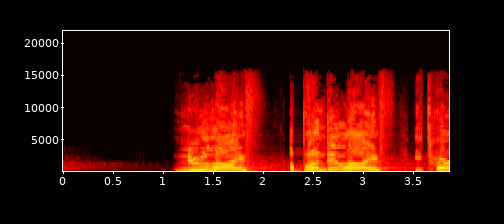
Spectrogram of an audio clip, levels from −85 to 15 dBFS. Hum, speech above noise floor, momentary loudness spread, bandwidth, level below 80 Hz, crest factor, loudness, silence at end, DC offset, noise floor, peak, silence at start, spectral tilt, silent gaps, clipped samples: none; 50 dB; 13 LU; 16 kHz; -64 dBFS; 16 dB; -19 LUFS; 0 s; under 0.1%; -69 dBFS; -4 dBFS; 1.1 s; -1.5 dB/octave; none; under 0.1%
